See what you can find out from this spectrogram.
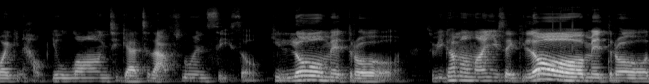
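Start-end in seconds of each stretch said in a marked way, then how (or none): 2.7-4.0 "kilómetro" slow, with a long stressed LO; over-exaggerate the LO in "kilómetro"; exaggerated stress. Shown as a demonstration. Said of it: "feel free to over-exaggerate your sounds". 5.2-6.5 "kilómetro" with a very loud, stretched LOOO; over-exaggerated stress. Shown as a demonstration. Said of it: "feel free to over-exaggerate your sounds".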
